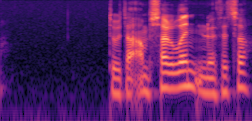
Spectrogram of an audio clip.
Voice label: "amserlen", Welsh

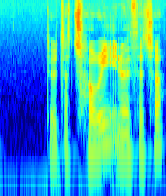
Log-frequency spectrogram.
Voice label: "torri", Welsh

